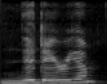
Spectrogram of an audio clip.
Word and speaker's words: Cnidaria: Cnidaria, it's spelled with a C, but you pronounce it Cnidaria.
